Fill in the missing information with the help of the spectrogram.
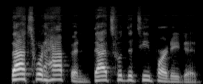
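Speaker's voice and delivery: usual speaking voice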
